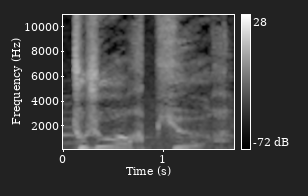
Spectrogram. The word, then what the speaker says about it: Toujours pure: I order you to pronounce it for me. Oh, Master knows that Scrope's French is most pitiful. Very well. Toujours pure.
